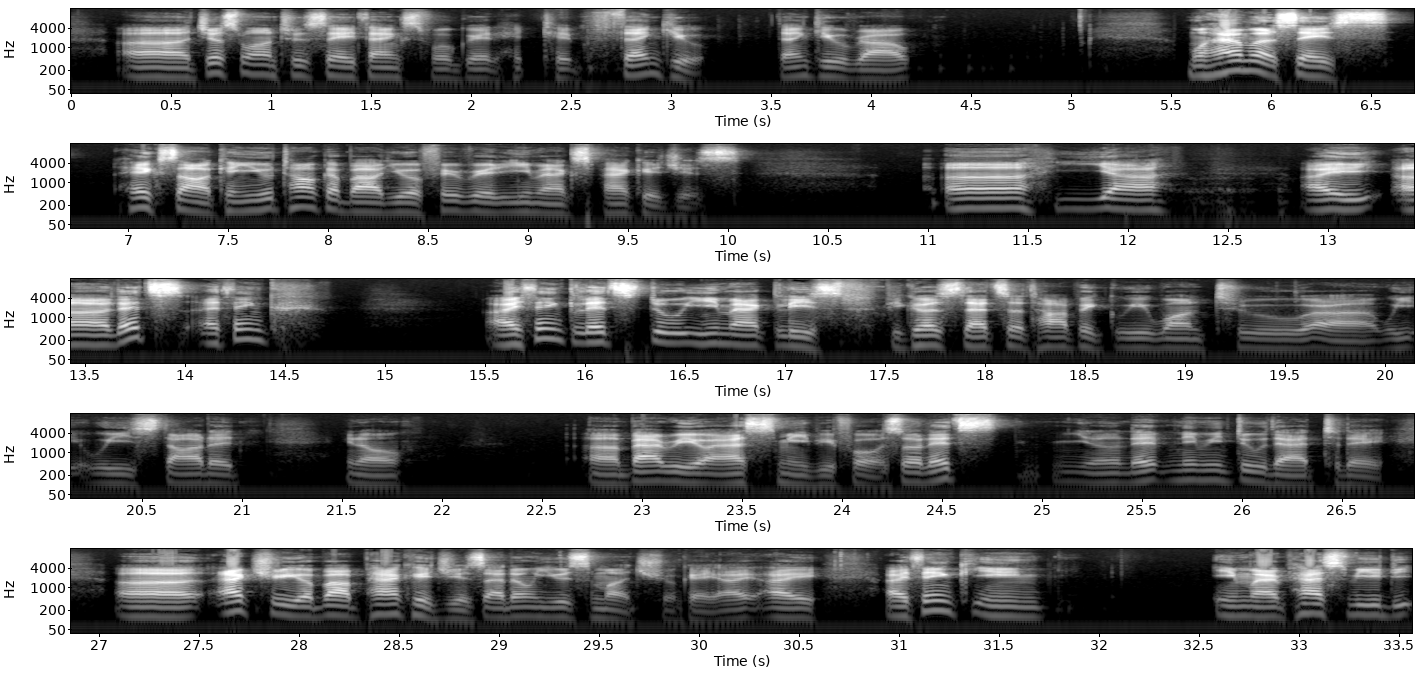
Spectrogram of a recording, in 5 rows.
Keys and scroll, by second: 19.5 t.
